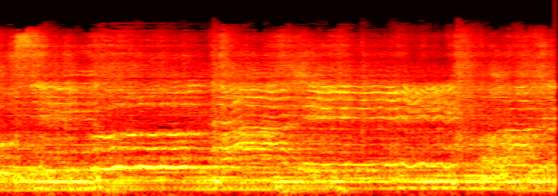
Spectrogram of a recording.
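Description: Live music: a group of amateur voices singing a Russian song together in chorus, the notes held and wavering, one voice carried over a microphone.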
